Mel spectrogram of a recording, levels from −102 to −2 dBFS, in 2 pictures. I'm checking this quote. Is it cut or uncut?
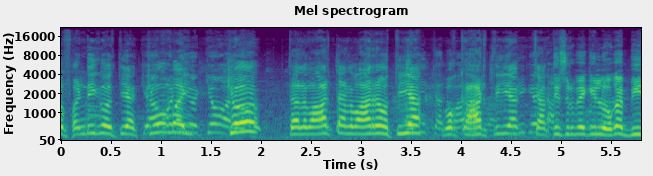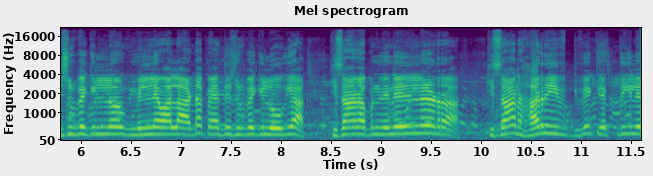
cut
